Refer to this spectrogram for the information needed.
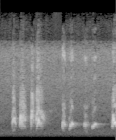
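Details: California thrasher (Toxostoma redivivum) song: a rapid-fire run of harsh, scratchy high notes, several in quick double phrasing, then short clear whistled phrases, possibly including mimicry.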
